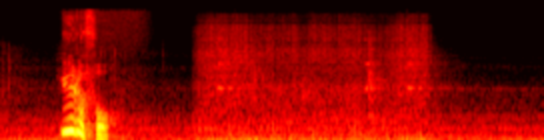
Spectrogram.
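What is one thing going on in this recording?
A wooden globe creaks and slides open.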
